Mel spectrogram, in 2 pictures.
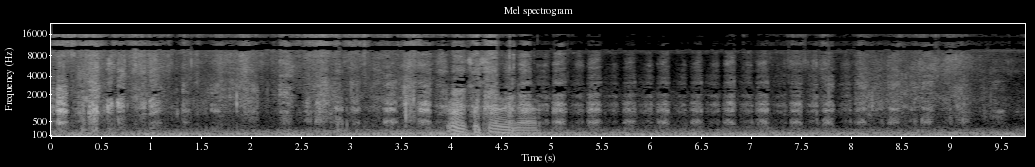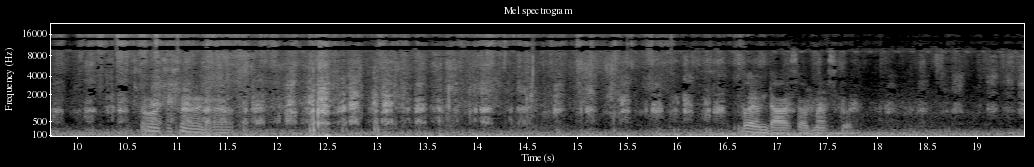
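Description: An XL American bully dog panting close by, a quick, steady run of breaths.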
